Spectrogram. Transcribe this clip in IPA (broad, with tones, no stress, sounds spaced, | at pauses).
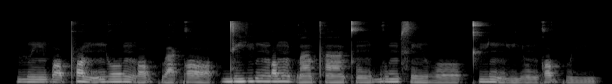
β ĩ˨ ɓ ɔ˨ pʰ ɔ˦˨ n ɲ oː˦ ŋ ɔ˨˦ kʷ a˨ ɡ ɔ˦˨ | d i˦ j i˦ ŋ ɔ˦ m ɡ͡b ã˨ pʰ ã˨ kʼ ũ˨ ɡ͡b u˦ m s ĩ˨ β oː˨ kʰ i˦ ɲ i˨ j ũ˨ ɡ ɔ˦ kʷ i˨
